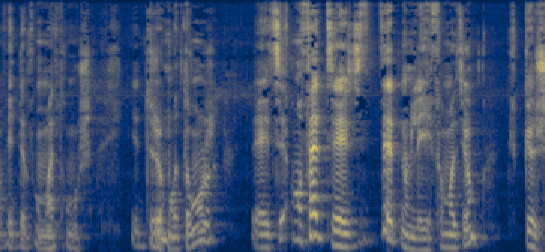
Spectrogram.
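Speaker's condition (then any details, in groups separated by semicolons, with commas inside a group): Primary progressive multiple sclerosis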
